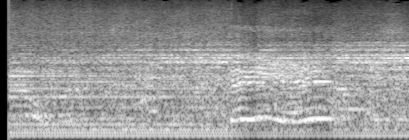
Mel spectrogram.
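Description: A steady electrical hum from the stage sound system. One person's voice rises and falls over it about a second in.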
